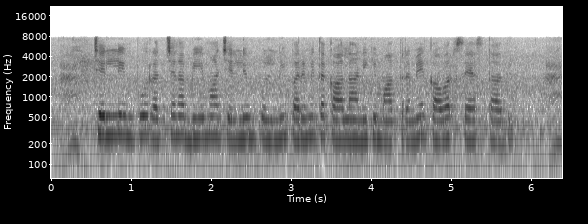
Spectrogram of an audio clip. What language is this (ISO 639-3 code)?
tel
